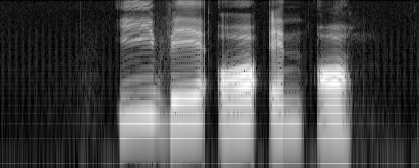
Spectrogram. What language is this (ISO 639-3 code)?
nor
